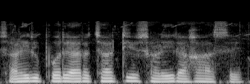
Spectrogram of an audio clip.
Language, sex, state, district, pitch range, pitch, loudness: Bengali, male, Assam, Hailakandi, 130-145 Hz, 135 Hz, -16 LUFS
